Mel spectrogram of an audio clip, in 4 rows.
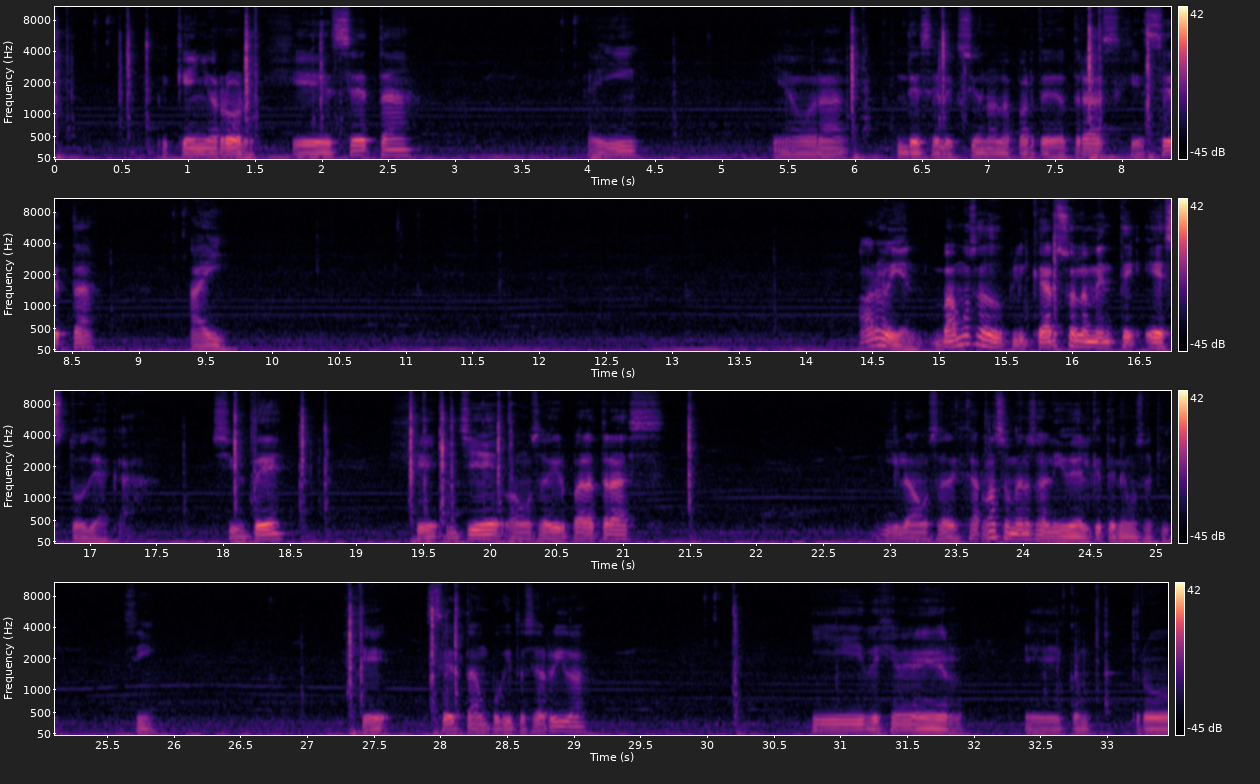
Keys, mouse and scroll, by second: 0.0 c, 0.3 click, 0.5 Escape, 1.4 g, 2.0 z, 3.8 click, 5.9 c, 6.2 click, 6.6 Escape, 7.7 g, 8.2 z, 9.2-11.1 drag, 11.1-15.8 middle drag, 18.1 shift+d, 18.5 Escape, 19.4 g, 19.6 y, 23.5 shift+click, 23.8-27.3 shift+middle drag, 27.3 g, 27.9 z, 30.0 shift+click, 32.9 Right.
